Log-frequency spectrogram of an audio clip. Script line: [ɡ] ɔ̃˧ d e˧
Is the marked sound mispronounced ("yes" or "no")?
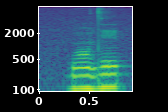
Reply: no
